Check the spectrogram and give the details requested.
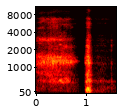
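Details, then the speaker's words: An adult on day eight of a lingering cold gives a drawn-out, slightly whistling breath, then a brief pause and a short cough-like burst; wheezing. "hope the wheezing stops like you can hear the wheezing if you can"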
